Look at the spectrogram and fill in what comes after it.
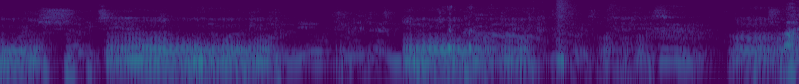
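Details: During a tug-of-war game, Baxter the Boxer lets out drawn-out, tonal growls in a small room, long wobbling rumbles that bend upward into higher whining notes between short pauses, mixed with human speech.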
